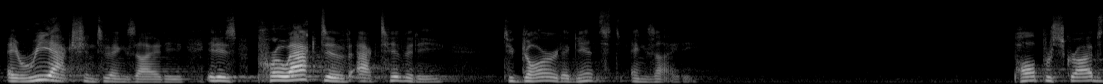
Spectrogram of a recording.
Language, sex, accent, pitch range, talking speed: English, male, American, 150-195 Hz, 75 wpm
